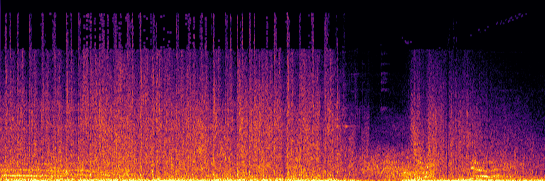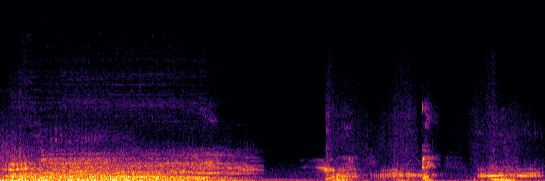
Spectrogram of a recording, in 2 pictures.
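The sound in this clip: Heavy gunfire aimed at a charging mutant lizard creature: a dense, loud, sustained barrage of booming shots lasting about eight seconds, followed by a few quieter, separate bursts.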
